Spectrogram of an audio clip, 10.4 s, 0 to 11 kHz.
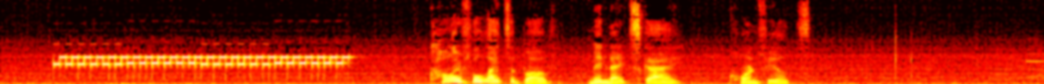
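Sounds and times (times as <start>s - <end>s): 
telephone ringing with a trilling electronic bell: 0.5s - 3.6s
speech: 4.4s - 8.2s.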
